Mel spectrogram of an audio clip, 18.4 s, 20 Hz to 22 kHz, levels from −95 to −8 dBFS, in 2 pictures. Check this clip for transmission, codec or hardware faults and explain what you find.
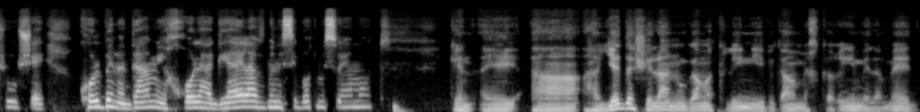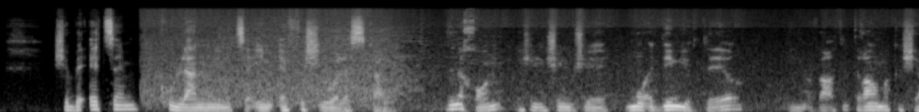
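The faults all come from the noise suppressor in the processing chain; there are no transmission or hardware faults here.

Noise suppressor artifacts run through the whole clip. Steady noise is cut by about 19 dB between phrases and rises under speech.

Speech cut by the noise suppressor occurs at 0.06–1.86, 2.67–3.94, 4.51–5.84, 7.17–9.19 s and from 11.65 s to the end. The suppressor misreads soft speech as noise and attenuates it, by up to about 11, 17, 13, 20 and 21 dB respectively. The affected speech sounds swallowed or faint, with roughly 0.7 s affected in the 7.17 s stretch.

The noise suppressor catching up runs from 10.59 to 13.3 s. When the room noise jumps by about 19 dB near 10.5 s, the noise estimate lags. The noise first leaks through, then sinks by about 15 dB over 2.7 s of adaptation.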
